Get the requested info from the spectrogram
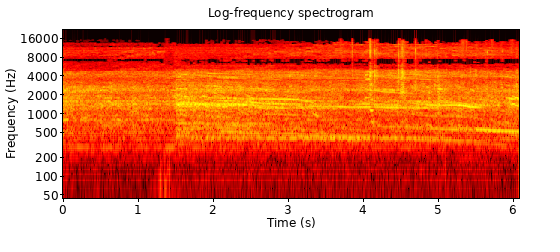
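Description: Soundtrack of online video clips playing through a computer's speakers. There is an abrupt cut about a second and a half in, then several sustained tones that slowly fall in pitch.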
